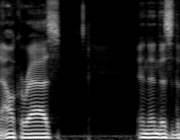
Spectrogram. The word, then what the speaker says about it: Alcaraz: people actually starting to say alkarath rather than alcaraz and then this is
